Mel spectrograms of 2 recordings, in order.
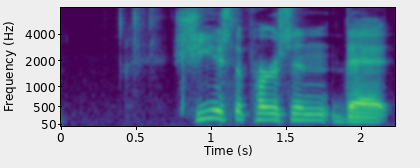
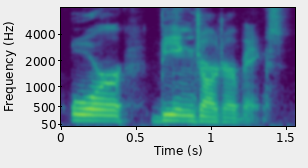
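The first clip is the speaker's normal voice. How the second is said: usual speaking voice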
